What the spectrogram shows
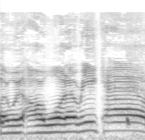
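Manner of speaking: put-on Boston politician voice and accent. Demanding a recount in an impression. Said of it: "I was gonna go to J F K".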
